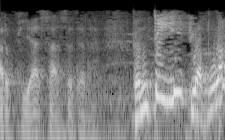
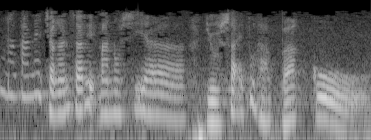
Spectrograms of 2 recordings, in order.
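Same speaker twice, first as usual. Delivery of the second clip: soft, slow, lower tender words; tender voice of Jesus; 4 semitones lower, 6 dB quieter, slower than usual. Acted. Preacher voices Jesus comforting the weeping woman, soft and slow. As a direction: speak gently like comforting a child.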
